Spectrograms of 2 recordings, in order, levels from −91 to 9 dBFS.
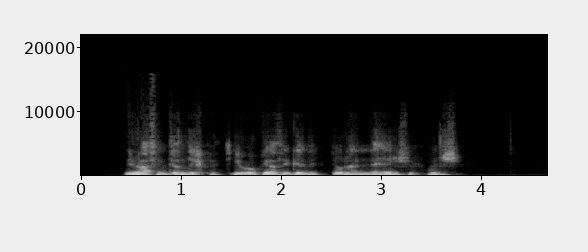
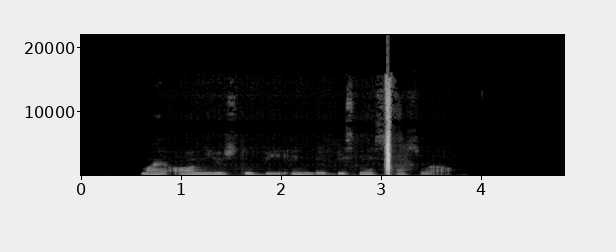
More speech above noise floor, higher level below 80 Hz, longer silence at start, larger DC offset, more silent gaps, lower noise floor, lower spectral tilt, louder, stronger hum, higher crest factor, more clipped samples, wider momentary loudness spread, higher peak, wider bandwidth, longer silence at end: second, 55 dB vs 62 dB; about the same, -66 dBFS vs -62 dBFS; second, 0.45 s vs 0.6 s; neither; neither; second, -77 dBFS vs -90 dBFS; first, -9.5 dB/octave vs -0.5 dB/octave; second, -23 LUFS vs -16 LUFS; neither; second, 16 dB vs 30 dB; neither; second, 8 LU vs 28 LU; second, -6 dBFS vs 0 dBFS; second, 6.4 kHz vs 16.5 kHz; second, 0.95 s vs 1.6 s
